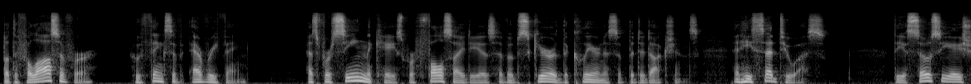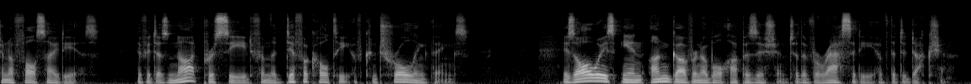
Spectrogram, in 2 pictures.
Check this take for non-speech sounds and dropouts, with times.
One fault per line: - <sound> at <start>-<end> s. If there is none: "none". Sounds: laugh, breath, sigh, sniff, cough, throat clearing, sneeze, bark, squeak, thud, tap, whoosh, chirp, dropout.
none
